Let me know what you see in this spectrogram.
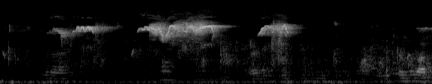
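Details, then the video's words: Hungry baby monkey Adler, missing his mother, cries in the hands of a small monkey. Three long, piercing, high squeals come in quick succession, the middle one the longest, then a faint softer whimper at the end. "POOR BABY MONKEY CRYING IN HANDS OF SMALL MONKEY BABY MONKEY ADLER MISSES HIS MOM AND HUNGRY"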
